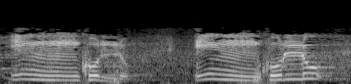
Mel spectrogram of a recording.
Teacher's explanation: ഇൻ കുല്ലു, അവിടെ സുക്കൂൻ ചെയ്ത നൂനിന് ശേഷം കാഫാണ്. അപ്പോൾ അൽ ഇഖ്ഫാ ഉബിഗുന്ന, അവ്യക്തമാക്കി മണിച്ചുകൊണ്ട് ഉച്ചരിക്കുക.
